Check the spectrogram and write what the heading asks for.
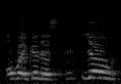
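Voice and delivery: high, loud shriek of alarm; panicked cry after being shot at; startled yell. Real, not acted. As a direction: yelp as the bullets fly.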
